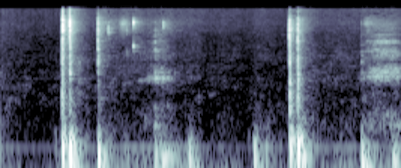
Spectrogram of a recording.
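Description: Sharp computer mouse clicks, a handful spaced irregularly, sound close and clear while sketch geometry is drawn in FreeCAD, with no speech over them.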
